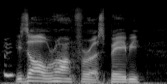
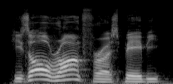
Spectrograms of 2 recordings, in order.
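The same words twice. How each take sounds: First: It is said in a rough raspy voice. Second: It is said in a plain natural voice. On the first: "He has a raspy voice" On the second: "you started doing an accent halfway through"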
